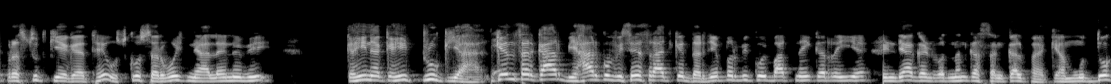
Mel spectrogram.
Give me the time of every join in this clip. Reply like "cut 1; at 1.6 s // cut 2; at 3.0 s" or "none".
cut 1; at 4.9 s // cut 2; at 8.8 s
